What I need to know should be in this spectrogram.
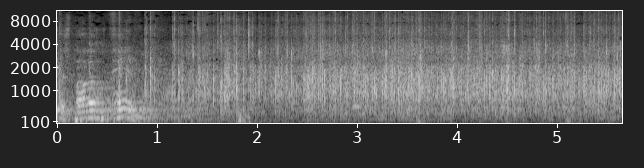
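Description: A crowd claps its hands loudly.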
